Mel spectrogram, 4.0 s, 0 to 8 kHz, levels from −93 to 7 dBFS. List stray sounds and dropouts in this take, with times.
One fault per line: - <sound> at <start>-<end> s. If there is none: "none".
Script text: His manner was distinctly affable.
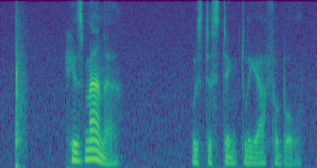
- tap at 0.2-0.4 s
